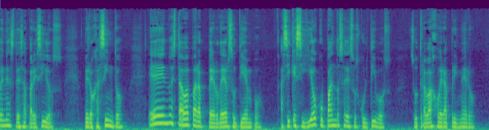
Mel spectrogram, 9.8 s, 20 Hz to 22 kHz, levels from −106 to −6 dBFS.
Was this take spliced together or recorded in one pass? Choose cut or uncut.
uncut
